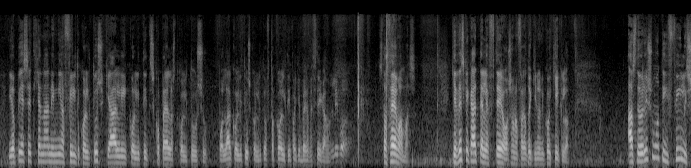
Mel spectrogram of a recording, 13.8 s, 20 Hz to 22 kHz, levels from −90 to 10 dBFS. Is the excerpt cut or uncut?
uncut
